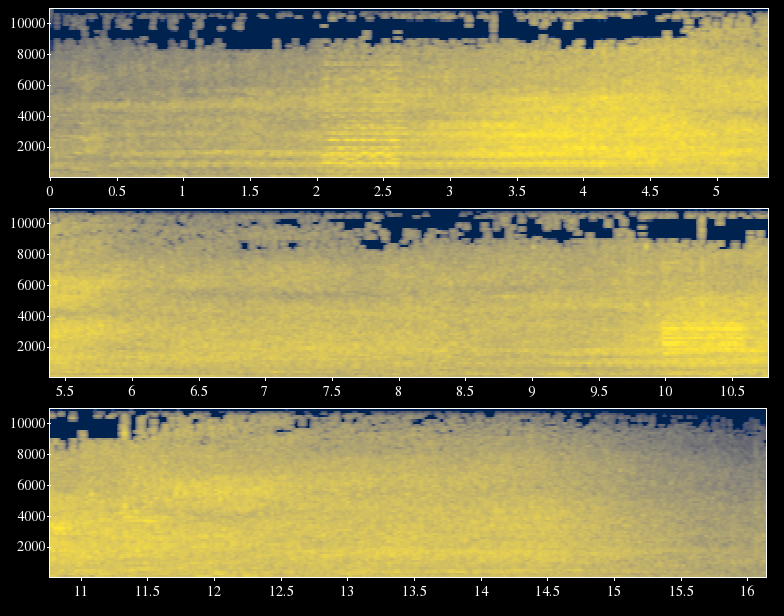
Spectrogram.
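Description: Road traffic passing close on a town street. A heavy vehicle's engine swells to its loudest about four seconds in and fades, and another vehicle passes about ten seconds in. Brief high tones sound twice, near the start and about ten seconds in.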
